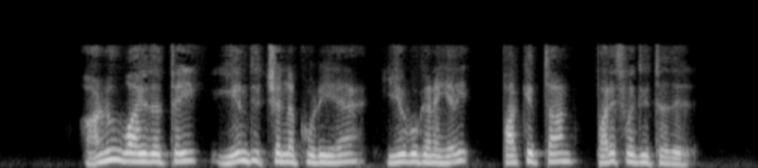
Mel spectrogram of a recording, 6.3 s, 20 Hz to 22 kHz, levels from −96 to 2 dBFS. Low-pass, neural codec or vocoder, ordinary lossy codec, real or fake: 7.2 kHz; codec, 16 kHz, 1.1 kbps, Voila-Tokenizer; MP3, 48 kbps; fake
